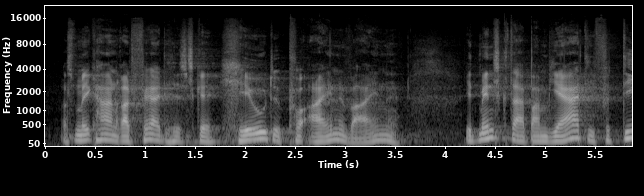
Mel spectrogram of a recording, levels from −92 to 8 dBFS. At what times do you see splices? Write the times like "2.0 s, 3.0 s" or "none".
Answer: 1.4 s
